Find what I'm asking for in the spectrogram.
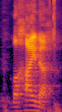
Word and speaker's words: Lahaina: Lahaina.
